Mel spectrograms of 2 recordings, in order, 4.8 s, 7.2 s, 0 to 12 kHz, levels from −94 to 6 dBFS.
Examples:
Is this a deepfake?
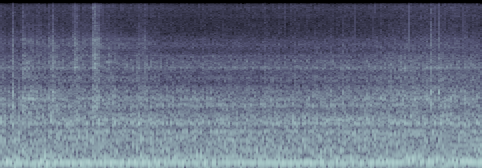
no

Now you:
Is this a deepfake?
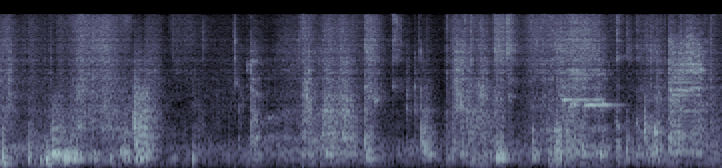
yes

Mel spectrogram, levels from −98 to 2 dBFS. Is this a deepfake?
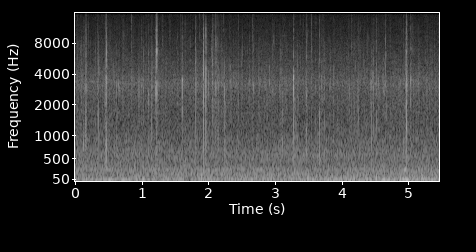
no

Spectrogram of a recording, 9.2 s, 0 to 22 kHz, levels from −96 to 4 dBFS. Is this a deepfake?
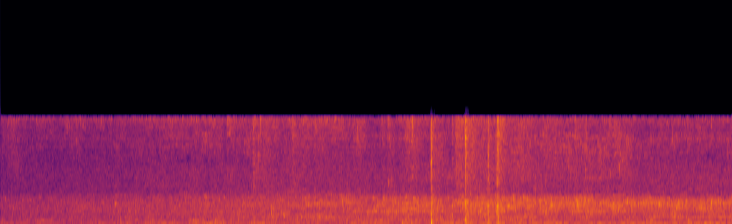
yes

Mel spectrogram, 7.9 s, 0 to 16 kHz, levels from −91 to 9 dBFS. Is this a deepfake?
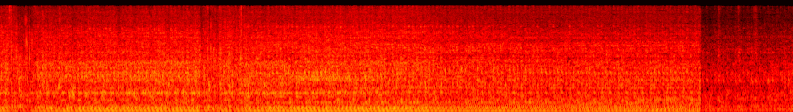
no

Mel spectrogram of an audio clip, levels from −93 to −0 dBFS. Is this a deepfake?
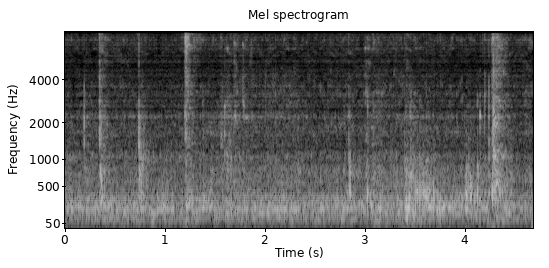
yes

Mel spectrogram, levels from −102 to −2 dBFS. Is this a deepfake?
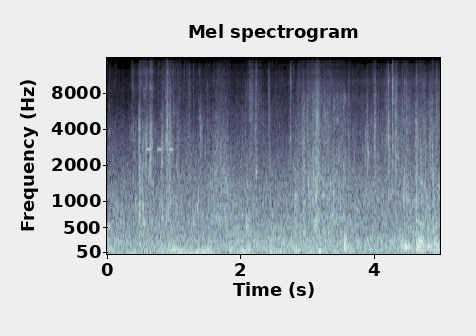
no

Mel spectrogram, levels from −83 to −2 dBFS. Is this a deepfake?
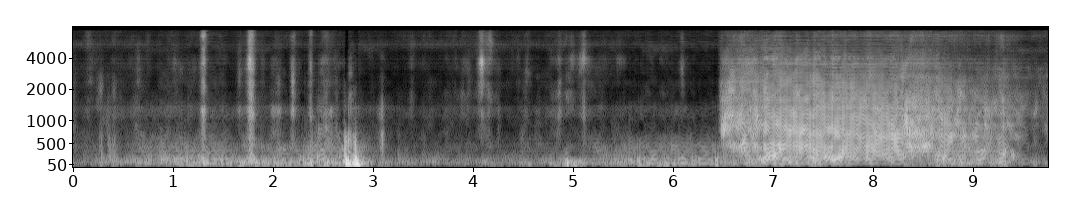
yes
